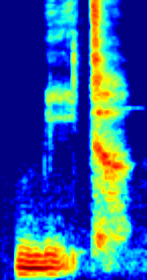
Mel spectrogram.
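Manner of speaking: heavy, very low, hushed bass monster voice. Narrating a spiky comic-book-style creature looking at the group, heavy bass creature voice. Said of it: "you just hear this like heavy bass voice just go".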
